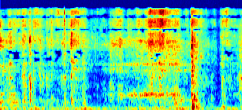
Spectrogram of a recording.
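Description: Faint rustling of paper tags being handled and moved over a cardstock journal, with a slightly louder rustle near the end.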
